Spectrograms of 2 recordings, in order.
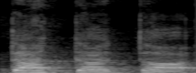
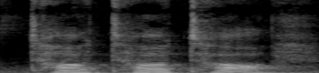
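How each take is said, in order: First: The T sound is hard, without a puff of air. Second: The T sound is soft, with a puff of air. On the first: The speaker calls it wrong. "it's very hard" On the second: The speaker calls it right. "very soft"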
